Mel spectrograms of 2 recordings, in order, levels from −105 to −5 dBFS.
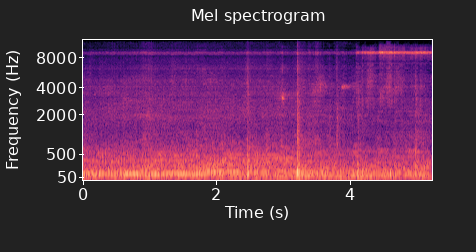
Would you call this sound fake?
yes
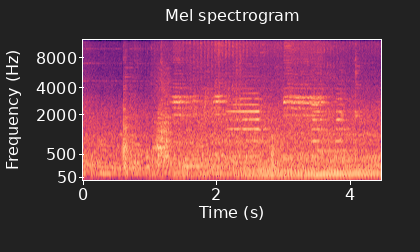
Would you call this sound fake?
no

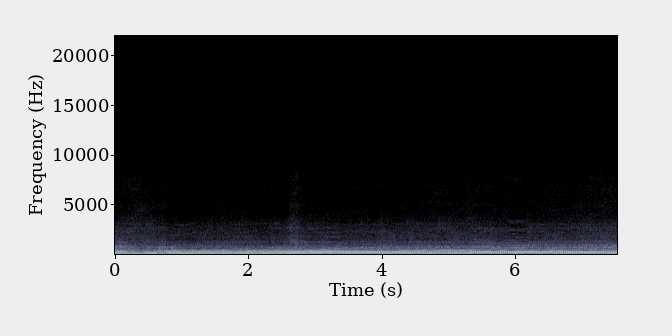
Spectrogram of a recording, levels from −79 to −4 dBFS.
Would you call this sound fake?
yes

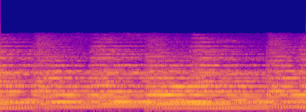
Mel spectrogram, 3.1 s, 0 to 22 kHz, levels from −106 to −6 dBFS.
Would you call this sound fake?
no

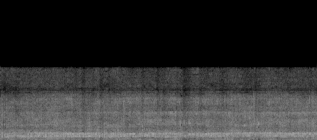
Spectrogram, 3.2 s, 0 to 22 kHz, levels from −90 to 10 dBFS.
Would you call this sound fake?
yes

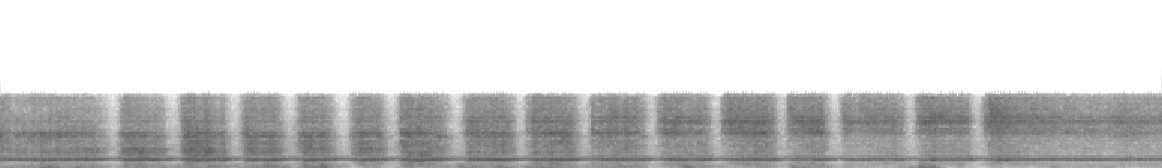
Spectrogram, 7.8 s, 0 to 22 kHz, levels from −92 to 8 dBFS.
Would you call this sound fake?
yes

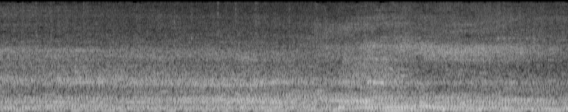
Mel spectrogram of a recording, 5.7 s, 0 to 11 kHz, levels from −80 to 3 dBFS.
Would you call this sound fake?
no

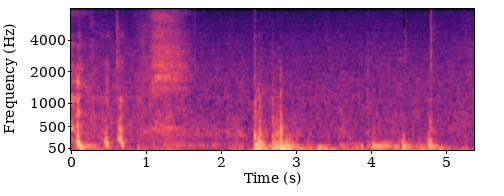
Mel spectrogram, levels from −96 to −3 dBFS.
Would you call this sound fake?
yes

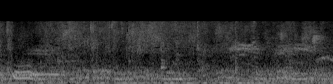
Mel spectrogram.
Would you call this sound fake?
no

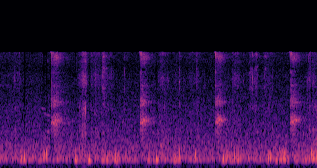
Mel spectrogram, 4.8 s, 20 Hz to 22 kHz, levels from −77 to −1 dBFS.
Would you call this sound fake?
no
